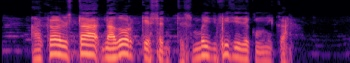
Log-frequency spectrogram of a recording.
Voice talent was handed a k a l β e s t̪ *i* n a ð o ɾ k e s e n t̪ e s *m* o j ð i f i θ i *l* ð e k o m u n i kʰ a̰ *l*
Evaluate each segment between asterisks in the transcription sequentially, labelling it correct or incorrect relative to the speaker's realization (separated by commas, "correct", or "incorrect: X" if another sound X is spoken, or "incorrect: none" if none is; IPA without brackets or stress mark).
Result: incorrect: a, correct, correct, incorrect: ɾ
